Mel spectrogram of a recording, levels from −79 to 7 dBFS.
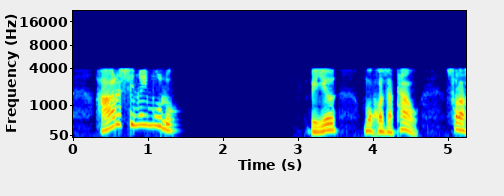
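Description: At 1.16 to 1.20 s and again at 1.22 to 1.26 s there are two instances of short concealed packet loss. In each, about 20 ms of audio failed to reach the decoder in time, and the receiver patched the gap by extending the preceding sound before blending back into real signal. Each is heard as a brief smear or wobble. On a spectrogram each shows as a narrow vertical band where the signal is a continuation of what came just before. Because the call path carries nothing above 4 kHz, these patches sit within the same band-limited signal.

From 1.32 s to 2.95 s about 1.6 s of audio is missing, likely a long network dropout. The receiver first continues the last sound as a short buzz or hiss that fades. After that comes roughly 1.5 s of near silence, and the audio then resumes with that section lost. A spectrogram shows a brief decaying smear followed by a wide, almost empty gap. The waveform shows a short tapering tail and then a flat line.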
